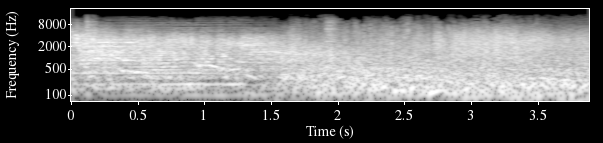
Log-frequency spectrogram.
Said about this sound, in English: It's so crazy with the thunder and the lightning.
